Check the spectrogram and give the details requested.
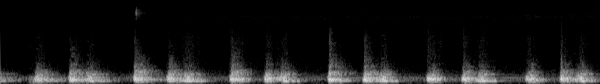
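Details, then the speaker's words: Regular low heart sounds about 60 a minute with an added early diastolic sound from rapid ventricular filling, giving a galloping rhythm; third heart sound (S3 gallop, "Kentucky gallop"). "Entonces, el S3, que se conoce como llenado rápido ventricular, lo conocen también como galope de Kentucky, se ausculta de la siguiente forma."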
